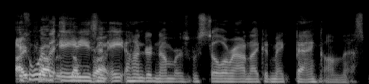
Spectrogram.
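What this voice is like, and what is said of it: Low, sultry radio-host voice. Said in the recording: “You sound fantastic. ... late night FM radio host DJ voice. It's sultry.”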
